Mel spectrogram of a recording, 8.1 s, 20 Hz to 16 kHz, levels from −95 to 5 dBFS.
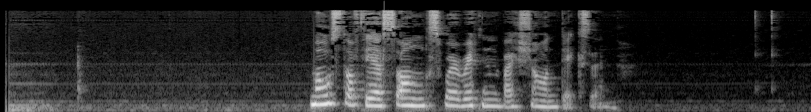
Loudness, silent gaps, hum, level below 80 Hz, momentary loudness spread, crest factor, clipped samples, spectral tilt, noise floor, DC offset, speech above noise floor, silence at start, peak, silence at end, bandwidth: -14 LUFS; none; none; -52 dBFS; 21 LU; 18 dB; under 0.1%; -3.5 dB/octave; -63 dBFS; under 0.1%; 48 dB; 0.1 s; 0 dBFS; 1.95 s; 12 kHz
